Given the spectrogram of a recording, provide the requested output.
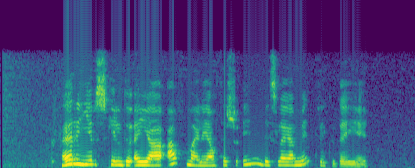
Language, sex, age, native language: Icelandic, female, 30-39, Polish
